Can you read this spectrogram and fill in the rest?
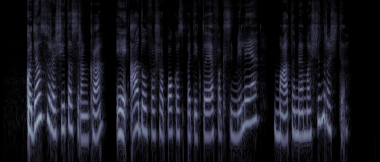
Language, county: Lithuanian, Šiauliai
